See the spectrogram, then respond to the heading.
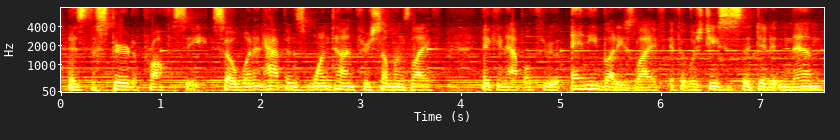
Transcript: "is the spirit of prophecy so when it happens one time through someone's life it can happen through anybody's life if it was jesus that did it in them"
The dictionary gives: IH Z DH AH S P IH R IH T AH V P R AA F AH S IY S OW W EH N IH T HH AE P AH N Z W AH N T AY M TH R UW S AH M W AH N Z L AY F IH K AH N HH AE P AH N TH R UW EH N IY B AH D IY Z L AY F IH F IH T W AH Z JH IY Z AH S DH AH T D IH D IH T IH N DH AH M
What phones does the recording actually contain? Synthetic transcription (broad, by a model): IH Z DH AH S P IH R IH T AH V P R AA F AH S IY S OW W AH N IH T HH AE P AH N Z W AH N T AY M TH R UW S AH M W AH N Z L AY F IH K AH N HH AE P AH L TH R UW EH N IY B AH D IY Z L AY F IH F IH T W AH Z JH IY Z AH S DH AH T D IH D IH T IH N DH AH M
